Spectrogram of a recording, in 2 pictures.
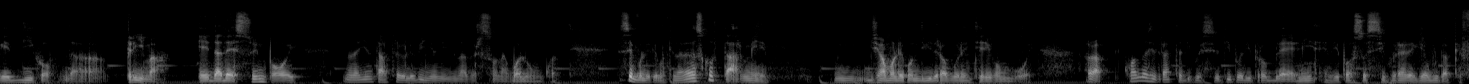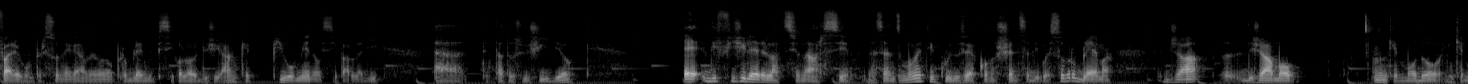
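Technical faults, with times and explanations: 2.71–5.11 s, 10.87–12.96 s, 17.79–18.40 s and 26.37–26.56 s, one channel drops out: the level falls abruptly by about 6 dB, likely from losing one stereo side before the mono sum.
17.89–17.91 s, 23.67–23.69 s and 28.55–28.57 s, damaged data in a compressed stream: short blips where the decoder misreads corrupted frames and loses sync before finding the next one.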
